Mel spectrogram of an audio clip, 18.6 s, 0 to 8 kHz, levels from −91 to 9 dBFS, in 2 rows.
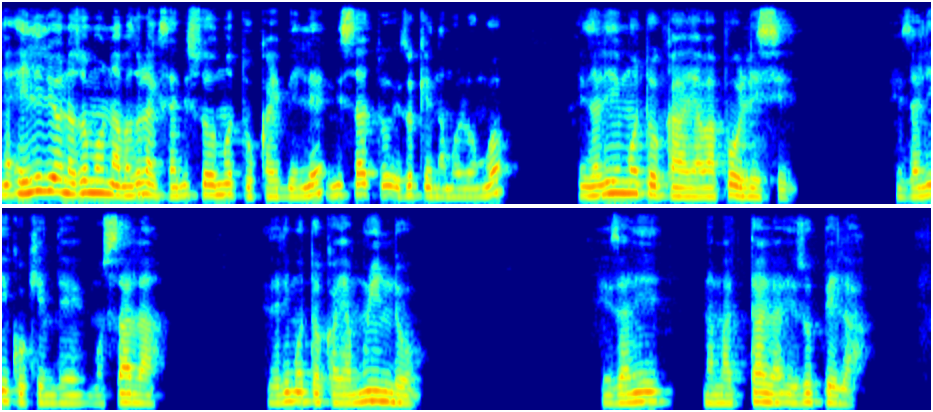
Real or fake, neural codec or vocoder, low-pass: real; none; 7.2 kHz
